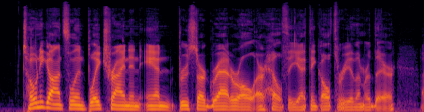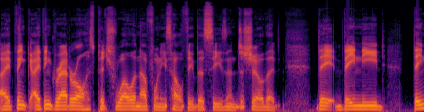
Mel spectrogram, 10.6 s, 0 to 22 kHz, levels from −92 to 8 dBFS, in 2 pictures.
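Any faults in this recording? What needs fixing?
A gain stage passed more level than it could hold, so peaks were cut flat by hard clipping at 0.38–0.62 s (about 1 dB over), 5.52–5.87 s after "them are there I" (about 3 dB) and 9.37–9.72 s after "season to show that" (about 1 dB), adding brief crackly harshness to the speech. Set input gain with several decibels of headroom below full scale, or place a limiter before the converter.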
